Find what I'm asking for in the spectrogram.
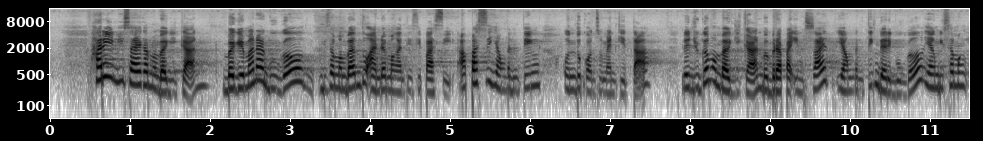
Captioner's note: non-english speech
